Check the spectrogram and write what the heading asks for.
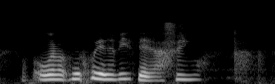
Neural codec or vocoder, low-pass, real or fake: codec, 16 kHz in and 24 kHz out, 0.4 kbps, LongCat-Audio-Codec, four codebook decoder; 7.2 kHz; fake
